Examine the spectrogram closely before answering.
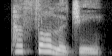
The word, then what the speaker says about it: Pathology: Pathology. Pathology. Pathology nhấn vào âm 2 và có 4 âm tiếp.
